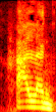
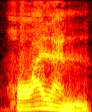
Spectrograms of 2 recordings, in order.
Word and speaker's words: Haaland: El pelado, que cuando se refieran a Haaland, no lo pronuncien Haaland como con J, sino Haaland, que es la forma correcta.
